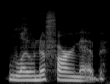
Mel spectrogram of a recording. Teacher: name for zokinvi is lona farnib it has four syllables lonafarnib the first syllable lo gets the secondary emphasis the third syllable far gets the primary emphasis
